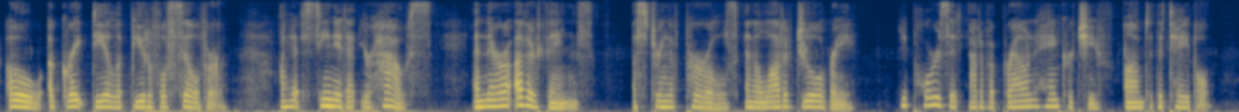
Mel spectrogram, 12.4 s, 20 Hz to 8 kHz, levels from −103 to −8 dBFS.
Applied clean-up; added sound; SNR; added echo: neural mask model DeepFilterNet 3.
